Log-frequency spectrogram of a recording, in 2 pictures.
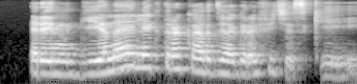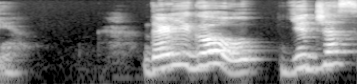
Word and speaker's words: рентгеноэлектрокардиографический: Рентгено-электрокардиографический. Рентгено-электрокардиографический. Рентгено-электрокардиографический.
